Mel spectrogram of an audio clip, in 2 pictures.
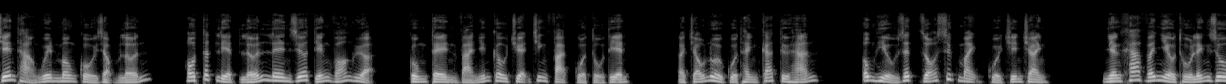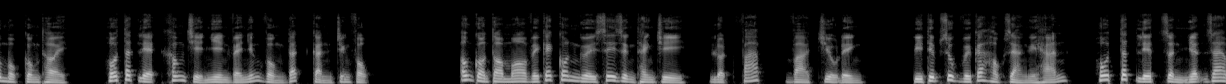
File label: narration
